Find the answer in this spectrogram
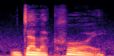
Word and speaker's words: Delacroix: and Harry Jones and Dicky delaqua the villagers pronounced the name delacroix eventually made a great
